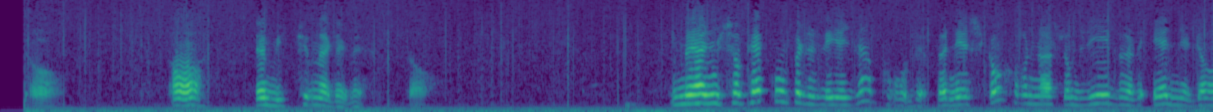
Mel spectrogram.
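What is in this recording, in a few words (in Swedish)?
Ovansjö Gästrikland, dialekter, svenska sagor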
